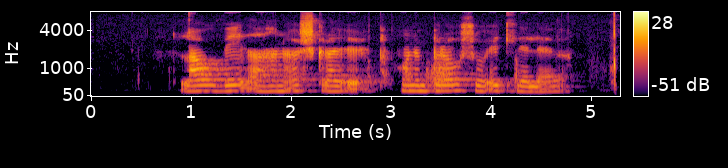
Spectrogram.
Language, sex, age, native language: Icelandic, female, 13, Icelandic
